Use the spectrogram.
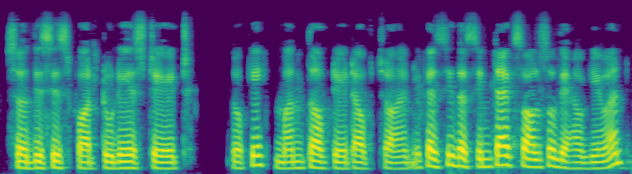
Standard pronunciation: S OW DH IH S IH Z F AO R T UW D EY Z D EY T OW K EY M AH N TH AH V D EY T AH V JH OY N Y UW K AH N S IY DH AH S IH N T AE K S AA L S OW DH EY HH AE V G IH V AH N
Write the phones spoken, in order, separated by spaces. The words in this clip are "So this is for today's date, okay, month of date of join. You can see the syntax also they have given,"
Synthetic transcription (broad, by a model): S OW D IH S IH Z F AO R T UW D EY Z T EY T OW K EY M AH N T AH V D EY T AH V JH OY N Y UW K AH N S IY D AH S IH N T AE K S AA L S OW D EY HH AE V G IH V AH N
